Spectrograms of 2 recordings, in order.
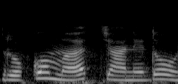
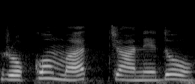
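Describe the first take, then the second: Both takes have the same delivery.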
